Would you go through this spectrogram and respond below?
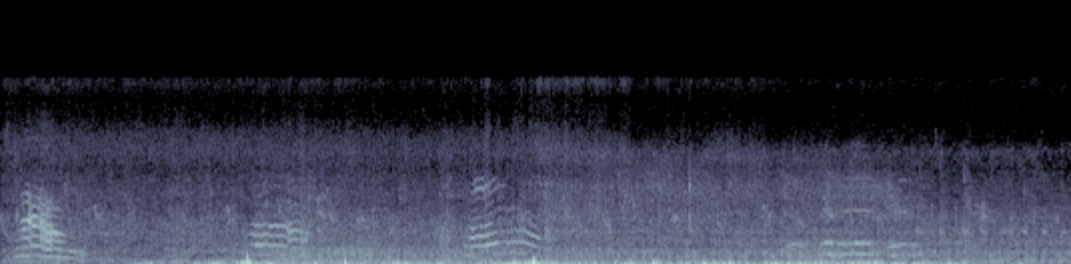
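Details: Rural mother cat and her kittens living on open land, meowing at feeding time; several clear, rising-then-falling meows at intervals over about ten seconds, with low rumbling background noise and thuds.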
